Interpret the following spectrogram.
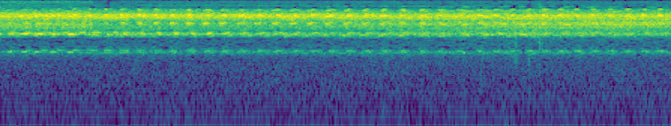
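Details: Short stretch of evening cicada (higurashi) song in woodland, a loud, even, high-pitched shimmer with a steady thin tone below and soft low wind noise.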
